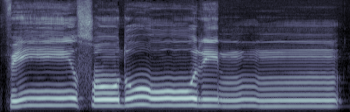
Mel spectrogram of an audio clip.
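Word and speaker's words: صدور: ফি সুদুরিন, ফি সুদু, সু এই সদের উচ্চারণটা খেয়াল করবেন। বলতে হবে ফি সু, মুখটা একটু ভরপুর হয়ে যাবে, এরকম মনে হবে সদের উচ্চারণটা করার সময়। ফি সু, একেবারে সু বলা যাবে না, সু বললে কিন্তু সিনের উচ্চারণ চলে আসবে।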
